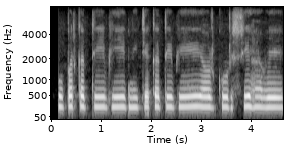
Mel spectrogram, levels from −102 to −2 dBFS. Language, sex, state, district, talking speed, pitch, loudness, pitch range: Surgujia, female, Chhattisgarh, Sarguja, 115 wpm, 230 Hz, -19 LUFS, 220-235 Hz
